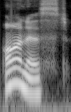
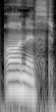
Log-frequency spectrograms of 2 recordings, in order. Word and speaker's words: honest: So a word like honest starts with an H, but you say an honest person. Because the H is silent.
